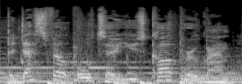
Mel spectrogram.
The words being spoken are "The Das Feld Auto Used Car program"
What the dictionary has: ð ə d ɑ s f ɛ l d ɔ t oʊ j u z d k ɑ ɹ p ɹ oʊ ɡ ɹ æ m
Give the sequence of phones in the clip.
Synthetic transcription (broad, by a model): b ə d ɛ s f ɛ l ɔ s oʊ j u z k ɑ p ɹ oʊ ɡ ɹ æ m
